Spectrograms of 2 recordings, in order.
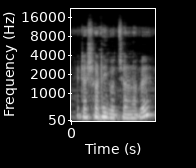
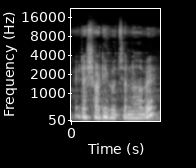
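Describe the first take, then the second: Both takes have the same delivery.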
